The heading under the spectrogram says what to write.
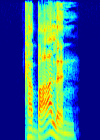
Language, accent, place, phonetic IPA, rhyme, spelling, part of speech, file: German, Germany, Berlin, [kaˈbaːlən], -aːlən, Kabalen, noun, De-Kabalen.ogg
- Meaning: plural of Kabale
